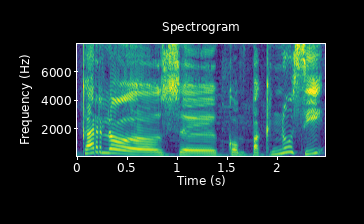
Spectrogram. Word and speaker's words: Carlos Compagnucci: Carlos Compagnucci, así se pronuncia, tras su presentación como DT de Universitario,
